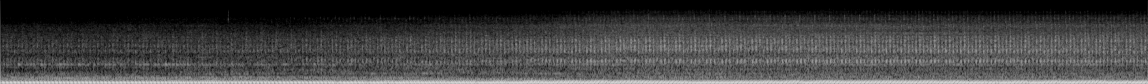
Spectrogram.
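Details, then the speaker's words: Built engine at idle right after changing from 20W-50 to Valvoline 5W-20 oil: a steady idle with a light, even tick about three per second, just as loud if not louder than before: valvetrain lifter tick at idle. "it sounds just as loud if not louder in my opinion uh so that was a loss"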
